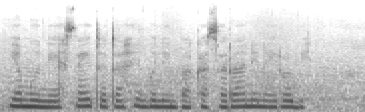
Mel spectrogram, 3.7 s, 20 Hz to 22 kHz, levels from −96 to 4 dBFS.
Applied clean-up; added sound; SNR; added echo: none; Car passing by / Race car, auto racing; 19 dB; none.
